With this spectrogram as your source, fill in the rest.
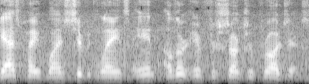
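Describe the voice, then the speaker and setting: A man speaks at a fairly high pitch and a fairly quick pace. Background noise is noticeable. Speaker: YouTube commentator. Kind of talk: reading aloud. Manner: halting.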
